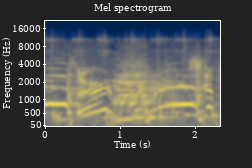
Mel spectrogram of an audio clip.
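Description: A cow moos loudly, a long drawn-out bellow with a rising then falling pitch, followed by a second shorter moo near the end.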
